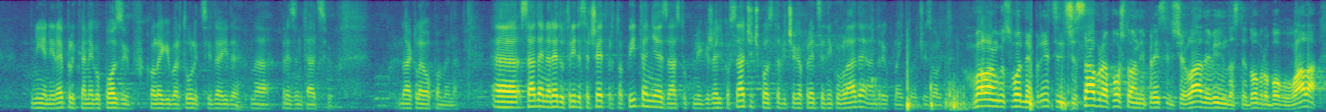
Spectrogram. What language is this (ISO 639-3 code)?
hrv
